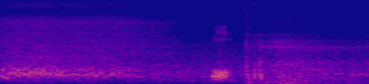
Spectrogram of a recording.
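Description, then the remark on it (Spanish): Airy breathing sounds from a person deliberately demonstrating breathing through the nose and through the throat: steady rushing air, broken by one short, louder snort-like burst midway and a couple of quick catches afterward. “Ahí estoy respirando por el cerebro y... Ahí estoy respirando por, por la garganta.”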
